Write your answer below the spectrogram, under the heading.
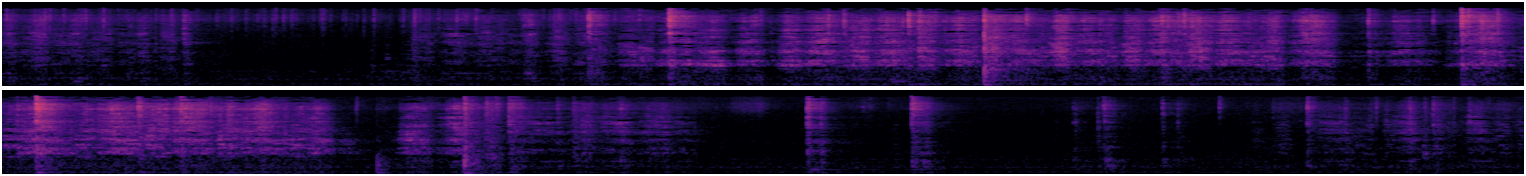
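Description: A metal wire whisk stirring a boiling milk-and-flour sauce in a saucepan, its wires scraping and clicking against the pan. The strokes are fast and dense from a couple of seconds in until about two thirds of the way through, then slow to a few separate taps.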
